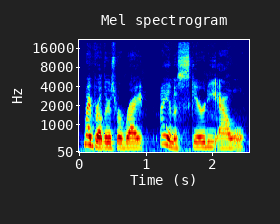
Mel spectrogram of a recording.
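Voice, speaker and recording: A woman voicing a timid little girl owl in a storybook, with a small, soft voice. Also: lowish voice, expressive, normal speed. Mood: sad.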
